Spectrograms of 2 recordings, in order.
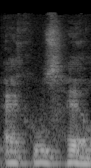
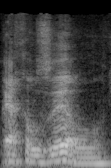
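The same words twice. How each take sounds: First: The h at the start of Hill is pronounced. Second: The h at the start of Hill is dropped. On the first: The speaker calls it wrong. "you don't say Eccles Hill. That's a bit posh" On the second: The speaker calls it right. "You don't pronounce the H"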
